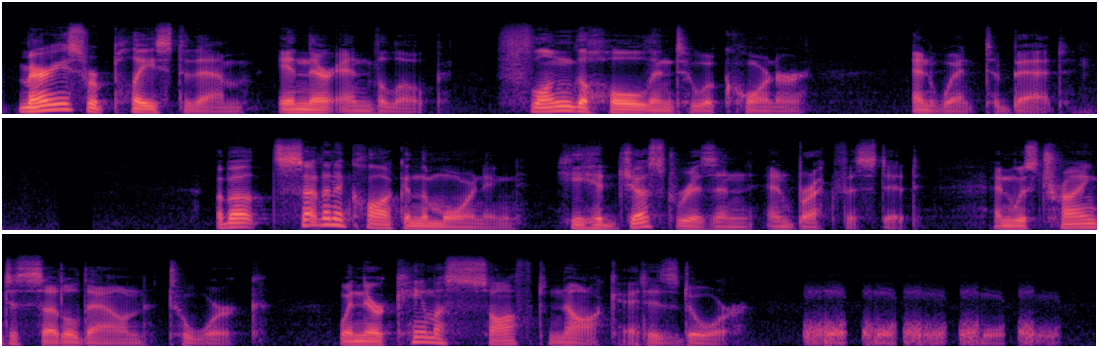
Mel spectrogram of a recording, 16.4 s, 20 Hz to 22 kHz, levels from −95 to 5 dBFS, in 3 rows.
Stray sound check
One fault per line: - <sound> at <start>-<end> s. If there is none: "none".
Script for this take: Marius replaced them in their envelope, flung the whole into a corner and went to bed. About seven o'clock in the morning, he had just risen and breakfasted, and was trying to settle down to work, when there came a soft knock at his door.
- laugh at 15.0-16.3 s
